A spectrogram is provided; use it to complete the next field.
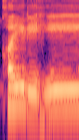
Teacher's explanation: এই হির নিচে এখানে খাড়া জের আছে, যার কারণে আমরা এখানে খৈরিহি এই এক আলিফ পরিমাণ টেনে পড়ছি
